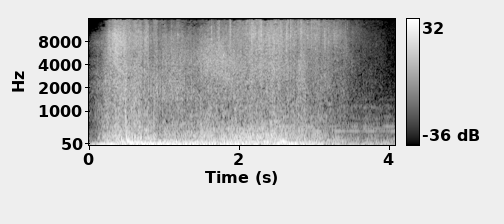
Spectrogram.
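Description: Cinematic boom sound effect of an intro animation: a sudden loud impact that swells into a rushing, rumbling noise for about three seconds, then fades away near the end, over music.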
